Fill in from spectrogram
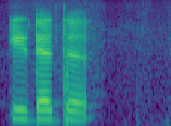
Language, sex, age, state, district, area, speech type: Malayalam, female, 18-30, Kerala, Ernakulam, rural, read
